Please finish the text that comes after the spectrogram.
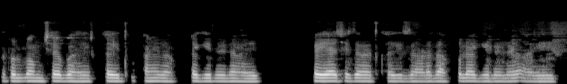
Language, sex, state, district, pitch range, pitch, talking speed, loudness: Marathi, male, Maharashtra, Nagpur, 145-155 Hz, 150 Hz, 180 wpm, -18 LUFS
